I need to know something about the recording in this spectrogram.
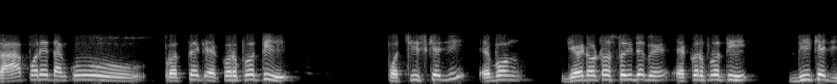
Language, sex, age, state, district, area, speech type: Odia, male, 60+, Odisha, Balasore, rural, conversation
